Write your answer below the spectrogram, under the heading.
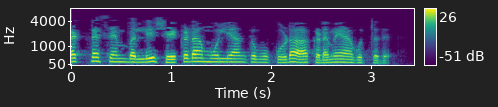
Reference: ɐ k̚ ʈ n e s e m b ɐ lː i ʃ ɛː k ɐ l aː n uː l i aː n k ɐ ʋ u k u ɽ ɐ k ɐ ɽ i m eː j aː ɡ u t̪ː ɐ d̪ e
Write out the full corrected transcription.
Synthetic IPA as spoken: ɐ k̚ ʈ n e s e m b ɐ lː i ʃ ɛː k ɐ ɽ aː m uː l j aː ŋ k ɐ ʋ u k uː ɽ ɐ k ɐ ɽ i m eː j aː ɡ u t̪ː ɐ d̪ e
